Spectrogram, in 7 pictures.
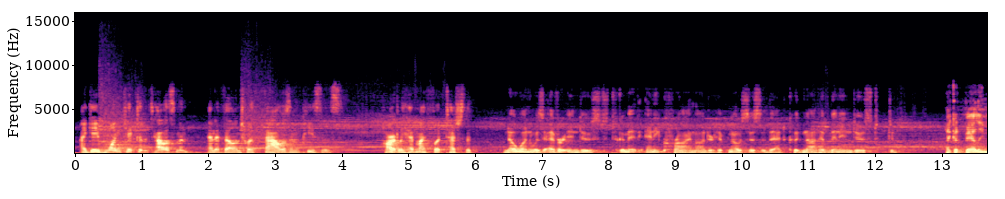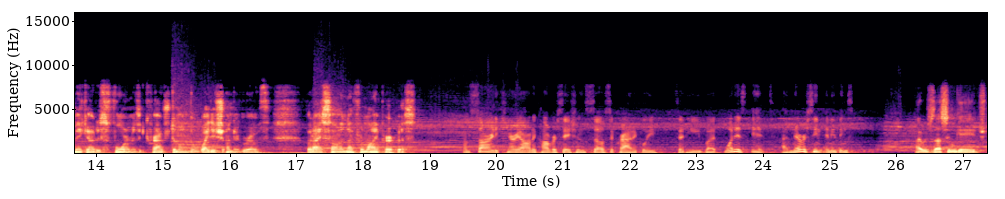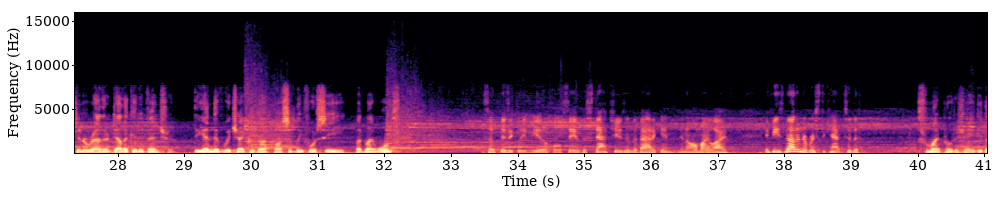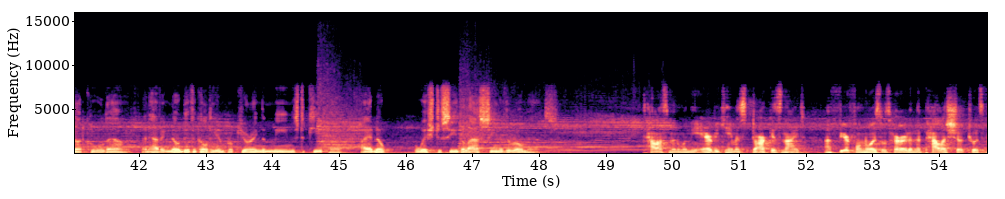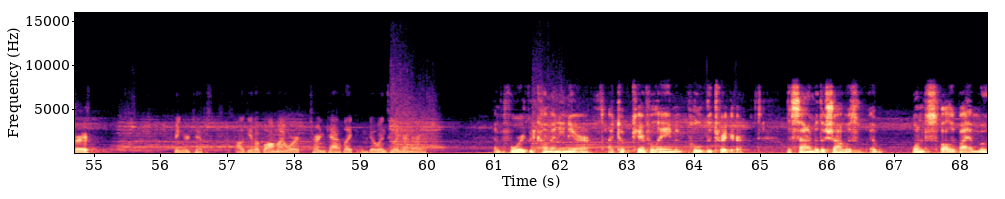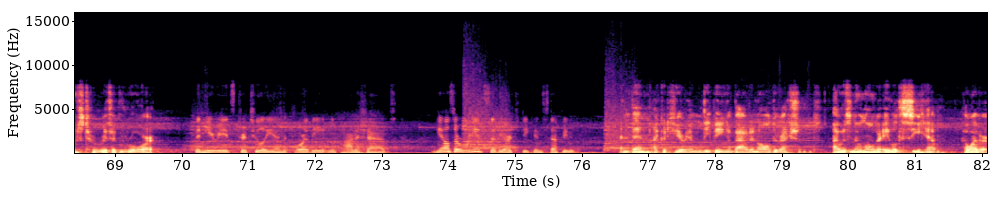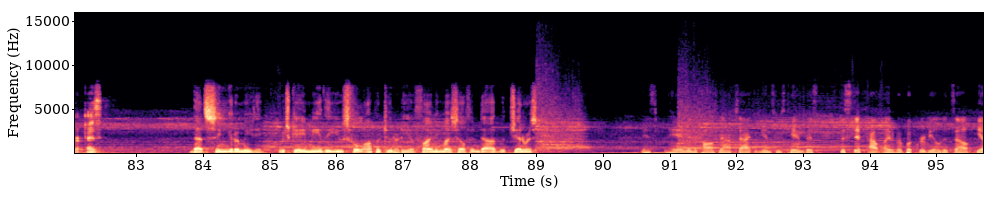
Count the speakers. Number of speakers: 5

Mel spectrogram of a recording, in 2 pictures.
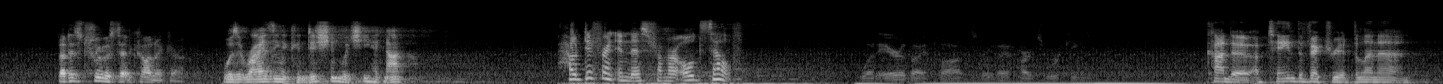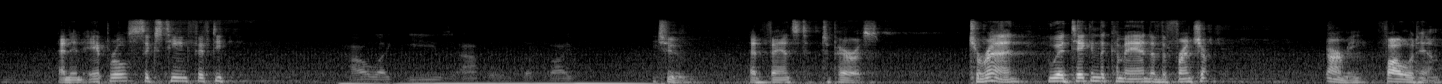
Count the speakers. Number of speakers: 5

